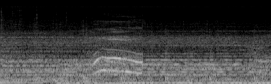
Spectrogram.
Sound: gasps

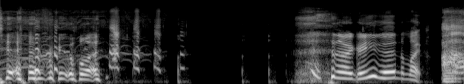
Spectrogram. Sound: cackles

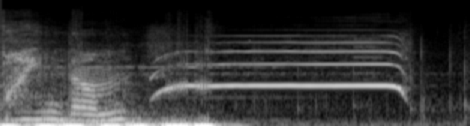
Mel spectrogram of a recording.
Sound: screaming

